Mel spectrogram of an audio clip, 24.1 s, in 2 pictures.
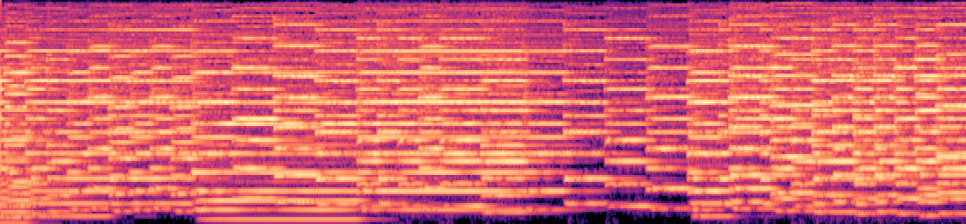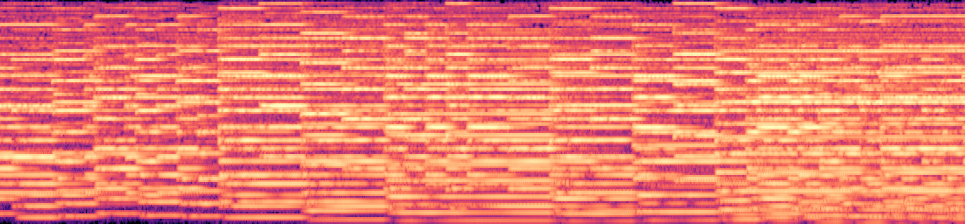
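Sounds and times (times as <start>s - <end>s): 
Locrian fugue in 31 edo tuning: 0.0s - 24.1s.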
